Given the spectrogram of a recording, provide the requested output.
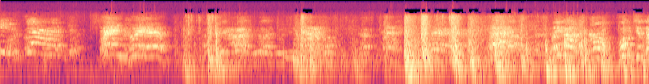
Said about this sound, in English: Open up or I'll bust in the door!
